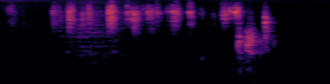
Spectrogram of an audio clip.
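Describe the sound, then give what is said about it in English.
A handful of dice, rolled for a difficulty-one check at plus zero in a game using fate points, rattle and clatter across a hard surface for about a second and a half, a quick burst of small clicks that ends in a louder tumble before settling. “This is a plus zero, so we're going to see where the dice fall.”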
